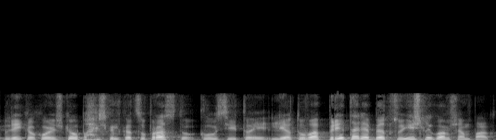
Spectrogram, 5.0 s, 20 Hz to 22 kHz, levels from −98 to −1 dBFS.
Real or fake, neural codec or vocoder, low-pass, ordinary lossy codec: fake; autoencoder, 48 kHz, 128 numbers a frame, DAC-VAE, trained on Japanese speech; 7.2 kHz; AAC, 48 kbps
